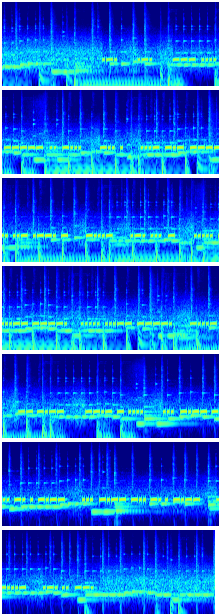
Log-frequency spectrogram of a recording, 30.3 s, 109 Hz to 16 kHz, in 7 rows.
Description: Morse code, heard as a keyed tone, hand-sent with a paddle, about 30 wpm, 540 Hz, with radio static. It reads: R R OH0IB DE VK9UPT <BT> RST 539 539 <BT> MY QTH SYDNEY SYDNEY <BT> RIG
